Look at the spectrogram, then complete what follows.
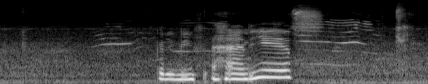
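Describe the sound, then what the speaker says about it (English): A pet cat meows a few times up close outdoors, drawn-out tonal calls in the middle of the clip, with a person speaking briefly before and after. "You can see this is my cat."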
